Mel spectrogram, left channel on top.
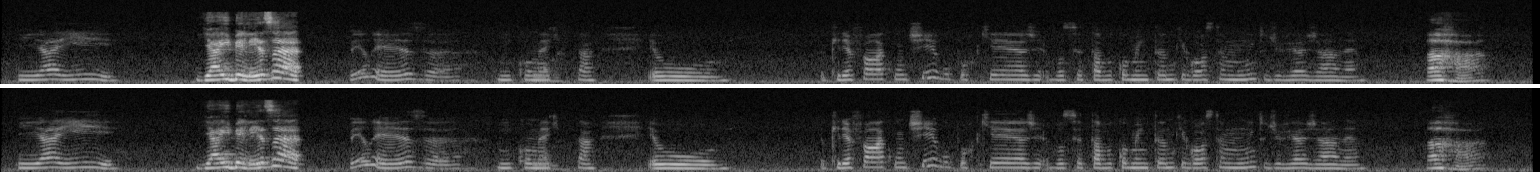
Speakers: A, on the right (about 25°); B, on the left (about 45°).
A: E aí,
B: E aí, beleza?
A: beleza? E como
B: Boa.
A: é que tá? Eu, eu queria falar contigo porque a gen- você estava comentando que gosta muito de viajar, né?
B: Aham,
